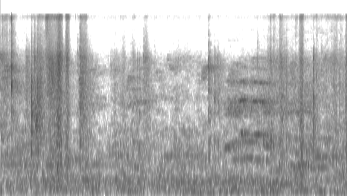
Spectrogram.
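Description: Chickens clucking, with short pitched calls in the second half. A cluster of sharp clicks in the first second or so is the loudest part.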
